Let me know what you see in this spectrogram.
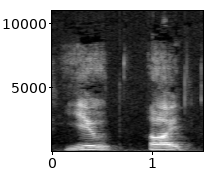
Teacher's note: produces an unaspirated, unreleased t in the number for seven, and also in the number for eight. This sometimes happens in final position or before another consonant.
